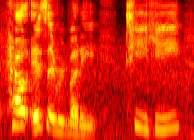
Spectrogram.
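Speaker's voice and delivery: put-on high girly voice ending in tittering; mocked giggly girl. Girl greeting the whole team, high mock girly voice. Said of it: "she's like".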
